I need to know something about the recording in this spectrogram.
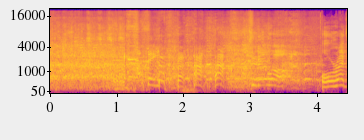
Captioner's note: Greg laughs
